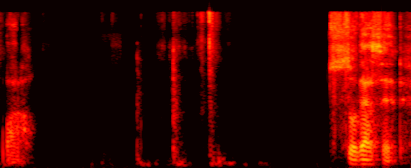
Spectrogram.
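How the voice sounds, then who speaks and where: A man's voice: unhurried, natural voice. A man reading the part of an exhausted, wounded husband confronting his wife at a drama table read. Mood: bitter, resigned.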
